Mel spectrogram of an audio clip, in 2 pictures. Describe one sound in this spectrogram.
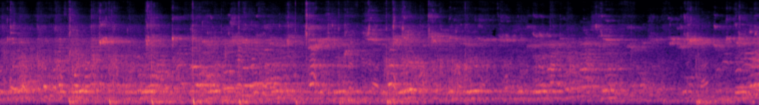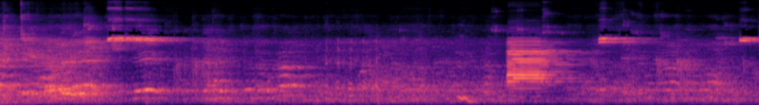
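Young men shout and call out to each other across a large echoing gym.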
